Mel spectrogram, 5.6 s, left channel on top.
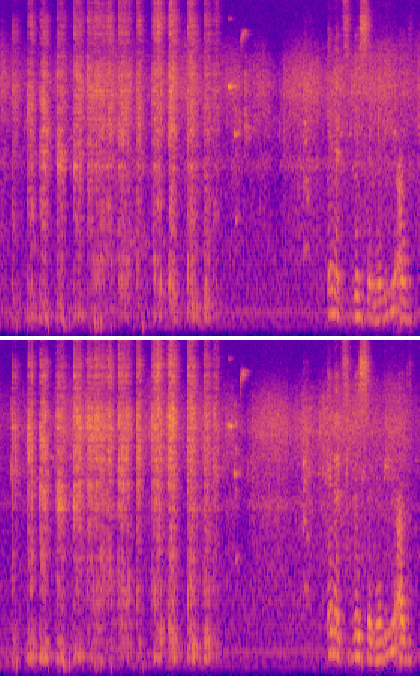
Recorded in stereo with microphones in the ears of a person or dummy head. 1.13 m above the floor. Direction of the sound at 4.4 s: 65° right (ahead or behind).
